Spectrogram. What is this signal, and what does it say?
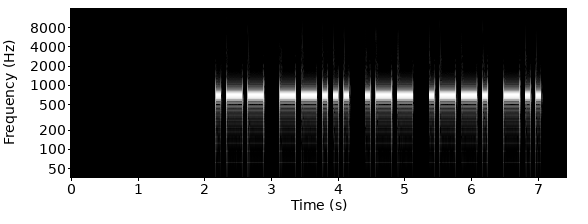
Morse code, heard as a keyed tone, about 15 wpm, 700 Hz. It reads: W7WPD
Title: USA Call Signs - 5 Characters - Repeated 2x - 15wpm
